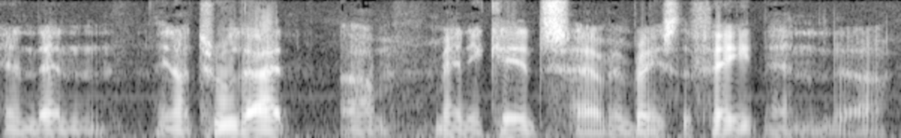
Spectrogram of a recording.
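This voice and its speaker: A middle-aged man from Italy speaks slowly in a low, gravelly voice. He gives a personal faith testimony, stopping often and restarting his sentences. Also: flat delivery. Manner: halting, many fillers and restarts. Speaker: guest father. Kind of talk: faith testimony, casual talk.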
